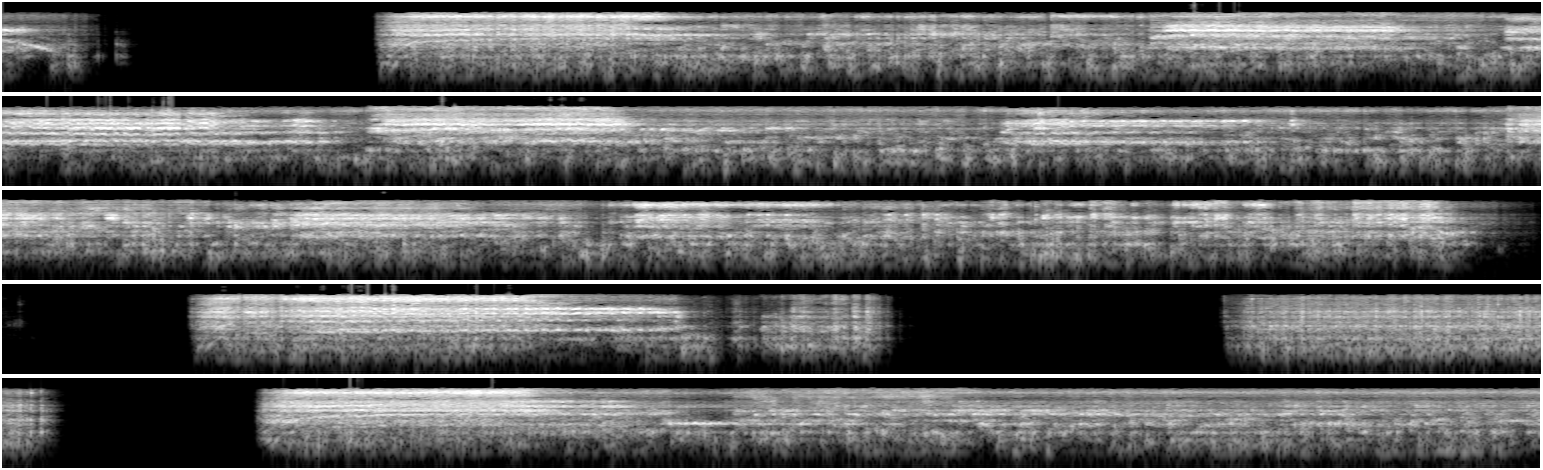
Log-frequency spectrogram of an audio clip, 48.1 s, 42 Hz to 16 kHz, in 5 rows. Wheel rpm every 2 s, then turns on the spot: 20, 130, 200, 190, 200, 200, 200, 200, 200, 200, 200, 200, 200, 190, 40, 160, 110, 10, 30, 20, 150, 200, 200, 200.
28-30 32-40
